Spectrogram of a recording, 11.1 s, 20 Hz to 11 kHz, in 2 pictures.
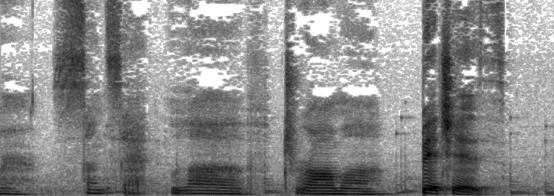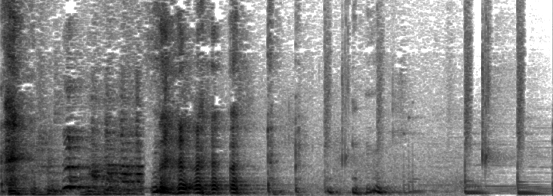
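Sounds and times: woman laughing: 0:05.5 - 0:09.5.

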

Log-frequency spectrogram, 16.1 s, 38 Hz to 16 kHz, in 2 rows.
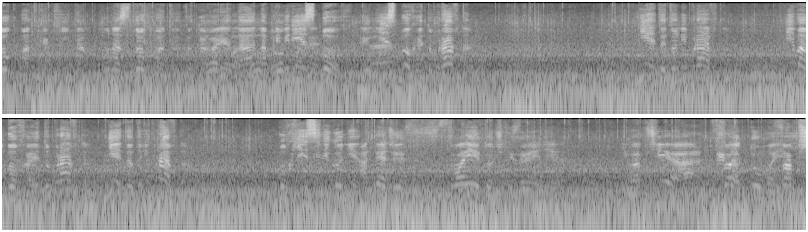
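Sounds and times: man talking: 0:00.0 - 0:04.8, 0:06.3 - 0:07.2, 0:07.8 - 0:10.0, 0:10.8 - 0:16.0
van engine and road noise: 0:00.0 - 0:16.0.

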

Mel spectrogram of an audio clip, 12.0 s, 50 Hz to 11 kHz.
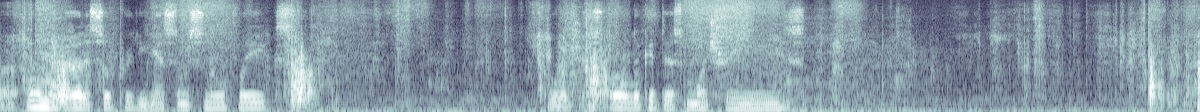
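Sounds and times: paper rustling: 0:00.0 - 0:12.0.

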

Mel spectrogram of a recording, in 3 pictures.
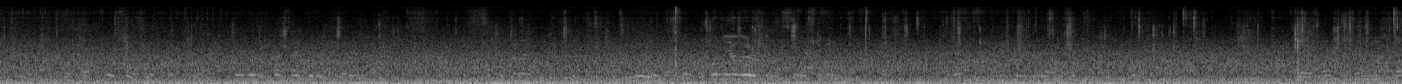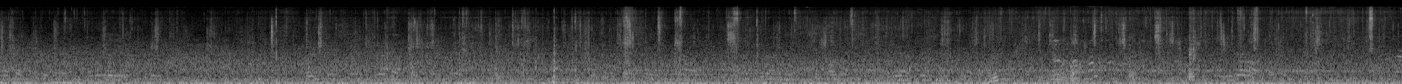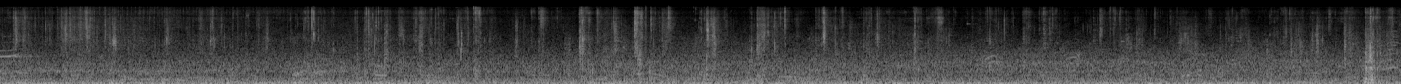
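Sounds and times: distant chatter of people: 0:00.0 - 0:42.0.

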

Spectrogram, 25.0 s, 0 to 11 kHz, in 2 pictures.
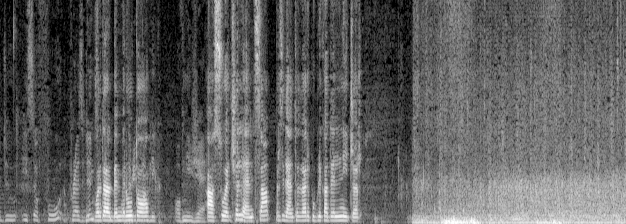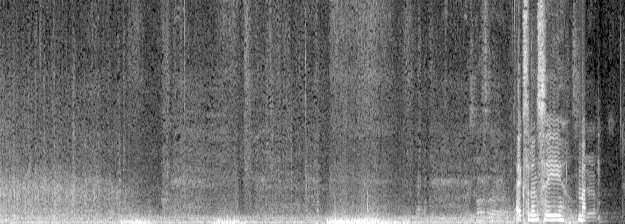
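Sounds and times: microphone electrical hum: 0:08.2 - 0:24.3
low rumble: 0:08.3 - 0:24.1
dull low thumps: 0:08.4 - 0:09.9, 0:10.6 - 0:24.1.

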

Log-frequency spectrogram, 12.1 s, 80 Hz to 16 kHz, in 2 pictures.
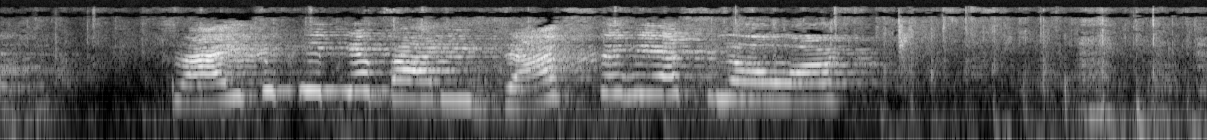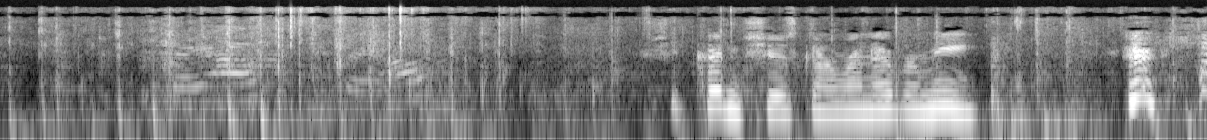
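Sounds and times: horse hoofbeats on sand: 0:00.1 - 0:12.0.

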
